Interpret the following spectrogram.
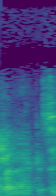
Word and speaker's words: Galifianakis: Galifianakis. It's Greek.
